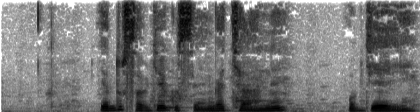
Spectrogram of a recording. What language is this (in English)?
Kinyarwanda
